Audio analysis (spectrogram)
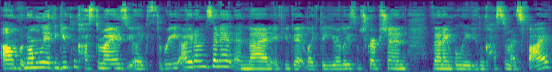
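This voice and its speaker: Talking at a fairly quick pace, a woman with a slight Midwestern accent uses a fairly high pitch and ordinary pitch variation. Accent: Midwest accent, slight. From US Midwest, Chicago. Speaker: YouTuber, unboxing vlogger. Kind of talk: casual unboxing vlog. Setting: home kitchen. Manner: chatty, filler-heavy ('um').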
